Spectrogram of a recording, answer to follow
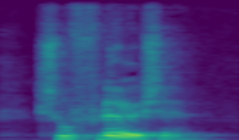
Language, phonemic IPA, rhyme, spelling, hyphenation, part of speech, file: Dutch, /ˌsuˈfløː.zə/, -øːzə, souffleuse, souf‧fleu‧se, noun, Nl-souffleuse.ogg
- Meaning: female equivalent of souffleur (“prompter”)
